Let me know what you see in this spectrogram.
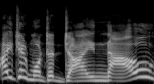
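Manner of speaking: wild, high, frantic, pleading shouted voice. Narrator reads a captive man facing the guards, yelling. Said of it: "he yelled".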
